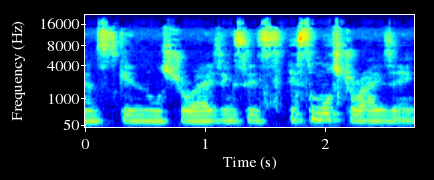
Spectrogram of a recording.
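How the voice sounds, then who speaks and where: Breathy to a degree, a woman with a non-native accent talks in a fairly low pitch with a dark, mellow tone. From Congo. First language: French or Lingala. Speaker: beauty vlogger. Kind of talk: product review. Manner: hesitant, many fillers; casual.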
